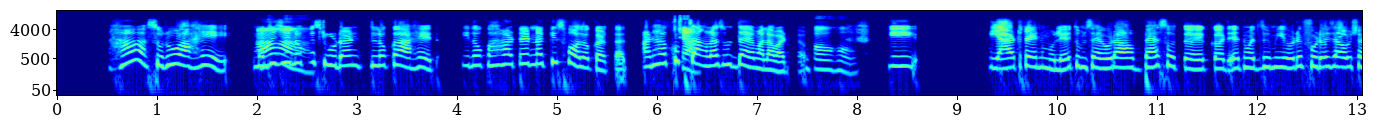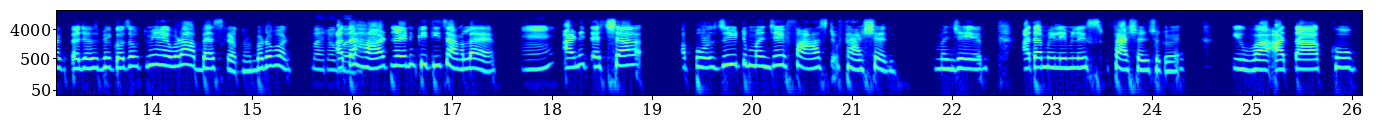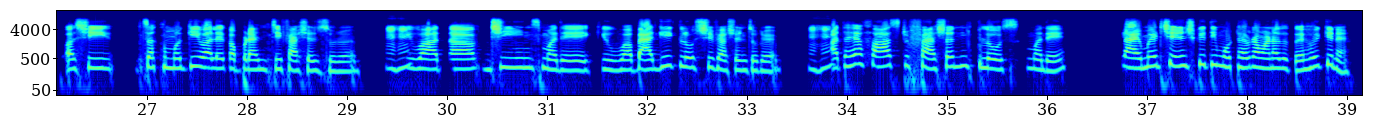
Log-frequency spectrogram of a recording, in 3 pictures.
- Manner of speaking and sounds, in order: in English: "स्टुडंट"; in English: "फॉलो"; in English: "करिअरमध्ये"; in English: "जस्ट बिकोज ऑफ"; in English: "ऑपोजिट"; in English: "मिलीमिलीस्ट"; "मिनिमलिस्ट" said as "मिलीमिलीस्ट"; in English: "बॅगी क्लोथ्सची"; in English: "क्लोथ्समध्ये, क्लायमेट चेंज"
- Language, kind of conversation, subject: Marathi, podcast, सोशल मीडियावर व्हायरल होणारे ट्रेंड्स तुम्हाला कसे वाटतात?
